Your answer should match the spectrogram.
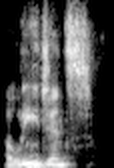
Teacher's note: Allegiance is a 3-syllable word. Stress on the li.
